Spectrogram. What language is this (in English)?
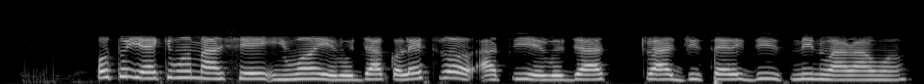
Yoruba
